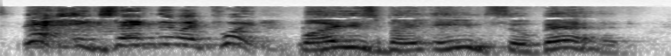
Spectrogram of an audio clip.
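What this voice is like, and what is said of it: Barney the dinosaur character voice. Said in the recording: “Is that just a Barney impression? ... I think it was a little bit of voice.”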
